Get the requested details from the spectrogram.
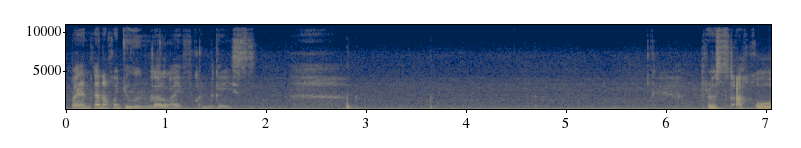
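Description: A young woman talks calmly and close up.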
